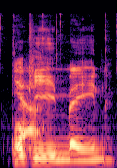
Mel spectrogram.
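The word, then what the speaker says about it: Pokimane: duo with pokemean yes is that how you say it pokeymane pokemane like gucci mane yeah but she actually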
